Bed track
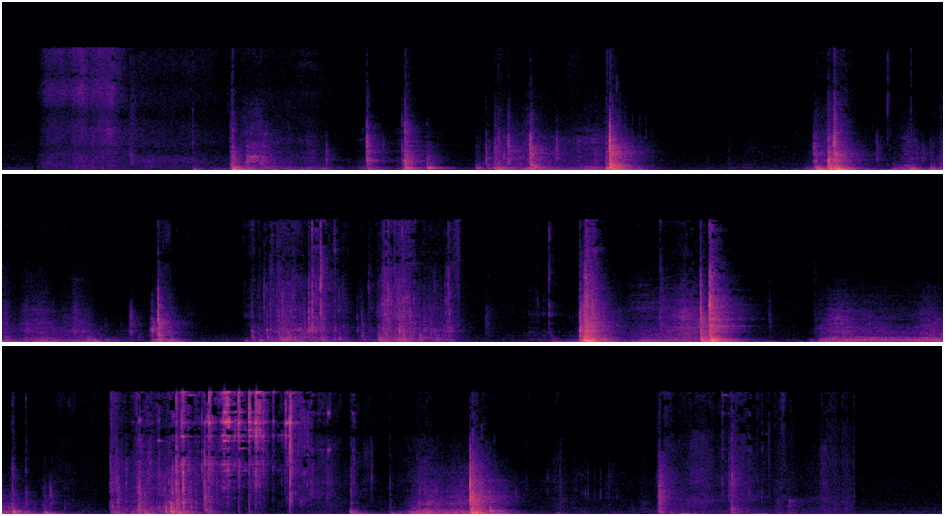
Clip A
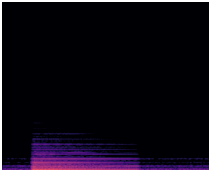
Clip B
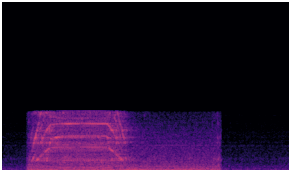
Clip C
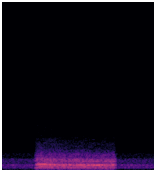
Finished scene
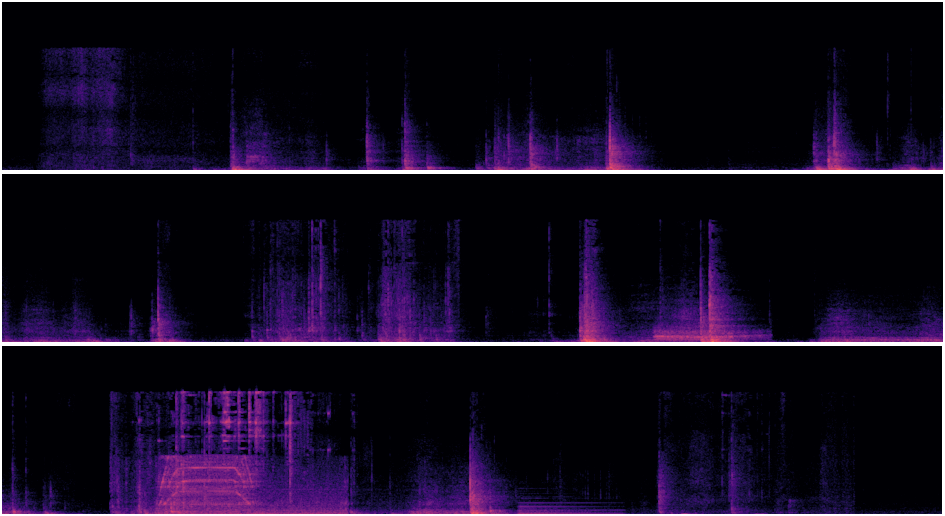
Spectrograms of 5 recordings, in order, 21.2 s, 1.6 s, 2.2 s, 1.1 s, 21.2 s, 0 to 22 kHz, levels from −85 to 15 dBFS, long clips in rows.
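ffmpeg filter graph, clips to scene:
ffmpeg -i bed.wav -i cue0.wav -i cue1.wav -i cue2.wav -filter_complex "[0:a]volume=-6.5dB[link_01];[3:a]asplit=7[link_02][link_03][link_04][link_05][link_06][link_07][link_08];[link_03]adelay=111,afreqshift=72,volume=-9dB[link_09];[link_04]adelay=222,afreqshift=144,volume=-15dB[link_10];[link_05]adelay=333,afreqshift=216,volume=-21dB[link_11];[link_06]adelay=444,afreqshift=288,volume=-27.1dB[link_12];[link_07]adelay=555,afreqshift=360,volume=-33.1dB[link_13];[link_08]adelay=666,afreqshift=432,volume=-39.1dB[link_14];[link_02][link_09][link_10][link_11][link_12][link_13][link_14]amix=inputs=7:normalize=0,atrim=end=1.14,asetpts=PTS-STARTPTS,volume=-4dB,afade=type=in:duration=0.004:curve=hsin,afade=type=out:start_time=1.136:duration=0.004:curve=hsin,adelay=11690[link_15];[2:a]atrim=end=2.15,asetpts=PTS-STARTPTS,volume=-4dB,afade=type=in:duration=0.004:curve=hsin,afade=type=out:start_time=2.146:duration=0.004:curve=hsin,adelay=15070[link_16];[1:a]atrim=end=1.55,asetpts=PTS-STARTPTS,volume=-17dB,afade=type=in:duration=0.004:curve=hsin,afade=type=out:start_time=1.546:duration=0.004:curve=hsin,adelay=17760[link_17];[link_01][link_15][link_16][link_17]amix=inputs=4:normalize=0" out.wav

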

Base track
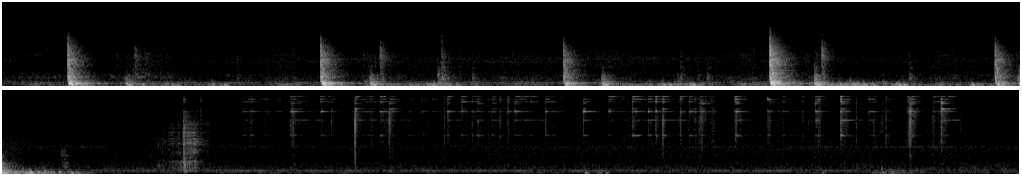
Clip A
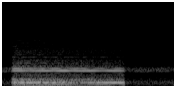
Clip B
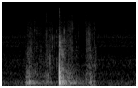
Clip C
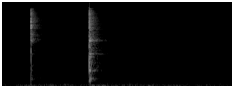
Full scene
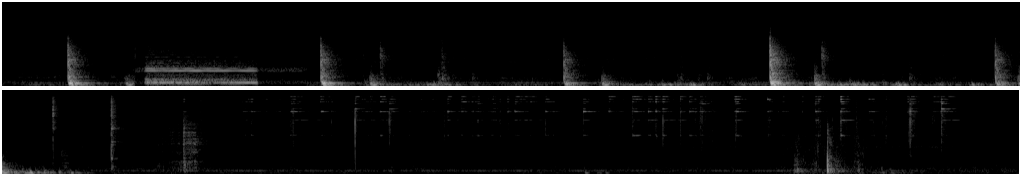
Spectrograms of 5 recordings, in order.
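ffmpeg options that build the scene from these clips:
ffmpeg -i bed.wav -i cue0.wav -i cue1.wav -i cue2.wav -filter_complex "[0:a]volume=-9.5dB[link_01];[1:a]highpass=110[link_02];[link_01]asplit=2[link_03][link_04];[link_03]atrim=end=1.334[link_05];[link_02]atrim=end=1.72,asetpts=PTS-STARTPTS,volume=-5.5dB[link_06];[link_04]atrim=start=3.046[link_07];[3:a]atrim=end=2.3,asetpts=PTS-STARTPTS,volume=-12.5dB,afade=type=in:duration=0.004:curve=hsin,afade=type=out:start_time=2.296:duration=0.004:curve=hsin,adelay=10400[link_08];[2:a]atrim=end=1.34,asetpts=PTS-STARTPTS,volume=-14.5dB,afade=type=in:duration=0.1,afade=type=out:start_time=1.24:duration=0.1,adelay=17860[link_09];[link_05][link_06]acrossfade=duration=0.004:curve1=hsin:curve2=hsin[link_10];[link_10][link_07]acrossfade=duration=0.004:curve1=hsin:curve2=hsin[link_11];[link_11][link_08][link_09]amix=inputs=3:normalize=0" out.wav

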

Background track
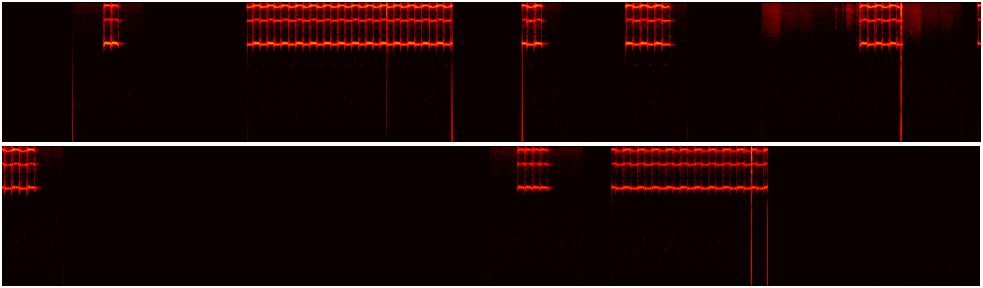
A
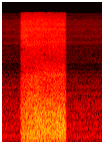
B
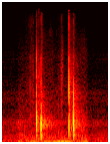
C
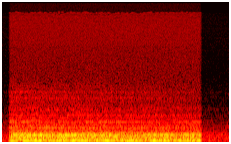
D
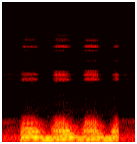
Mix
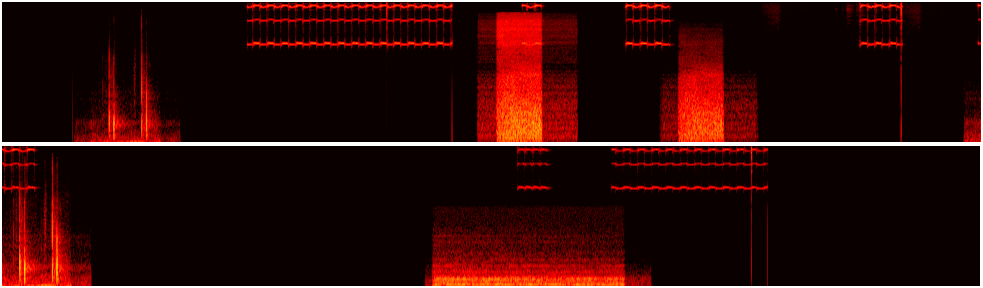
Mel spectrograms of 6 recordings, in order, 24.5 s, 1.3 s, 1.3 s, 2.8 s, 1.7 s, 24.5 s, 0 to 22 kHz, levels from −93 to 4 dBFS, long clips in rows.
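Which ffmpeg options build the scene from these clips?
ffmpeg -i bed.wav -i cue0.wav -i cue1.wav -i cue2.wav -filter_complex "[2:a]asplit=2[link_01][link_02];[1:a]asplit=2[link_03][link_04];[0:a]volume=-9dB[link_05];[link_04]lowpass=3100[link_06];[link_02]equalizer=frequency=260:width_type=o:width=0.37:gain=5.5[link_07];[3:a]aresample=8000,aresample=44100[link_08];[link_05]asplit=2[link_09][link_10];[link_09]atrim=end=0.914[link_11];[link_01]atrim=end=1.33,asetpts=PTS-STARTPTS,volume=-14.5dB[link_12];[link_10]atrim=start=2.236[link_13];[link_03]atrim=end=1.25,asetpts=PTS-STARTPTS,volume=-4.5dB,afade=type=in:duration=0.004:curve=hsin,afade=type=out:start_time=1.246:duration=0.004:curve=hsin,adelay=5950[link_14];[link_06]atrim=end=1.25,asetpts=PTS-STARTPTS,volume=-10dB,afade=type=in:duration=0.05,afade=type=out:start_time=1.2:duration=0.05,adelay=8220[link_15];[link_07]atrim=end=1.33,asetpts=PTS-STARTPTS,volume=-6.5dB,afade=type=in:duration=0.004:curve=hsin,afade=type=out:start_time=1.326:duration=0.004:curve=hsin,adelay=12030[link_16];[link_08]atrim=end=2.83,asetpts=PTS-STARTPTS,volume=-14.5dB,afade=type=in:duration=0.004:curve=hsin,afade=type=out:start_time=2.826:duration=0.004:curve=hsin,adelay=17530[link_17];[link_11][link_12]acrossfade=duration=0.004:curve1=hsin:curve2=hsin[link_18];[link_18][link_13]acrossfade=duration=0.004:curve1=hsin:curve2=hsin[link_19];[link_19][link_14][link_15][link_16][link_17]amix=inputs=5:normalize=0" out.wav

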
